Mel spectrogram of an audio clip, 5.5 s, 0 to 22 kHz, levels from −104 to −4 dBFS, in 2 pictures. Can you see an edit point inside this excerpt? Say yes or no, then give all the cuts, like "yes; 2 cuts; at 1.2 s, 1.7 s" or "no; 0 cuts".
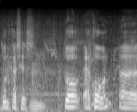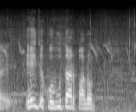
no; 0 cuts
